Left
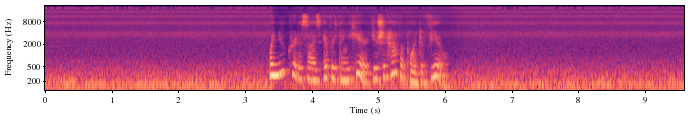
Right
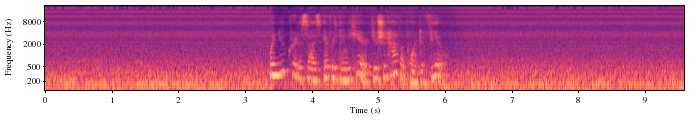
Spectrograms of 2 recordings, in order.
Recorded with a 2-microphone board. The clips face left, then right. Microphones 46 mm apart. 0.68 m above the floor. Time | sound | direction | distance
3.4 | a woman speaking | 40° left (ahead or behind) | 1.1 m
